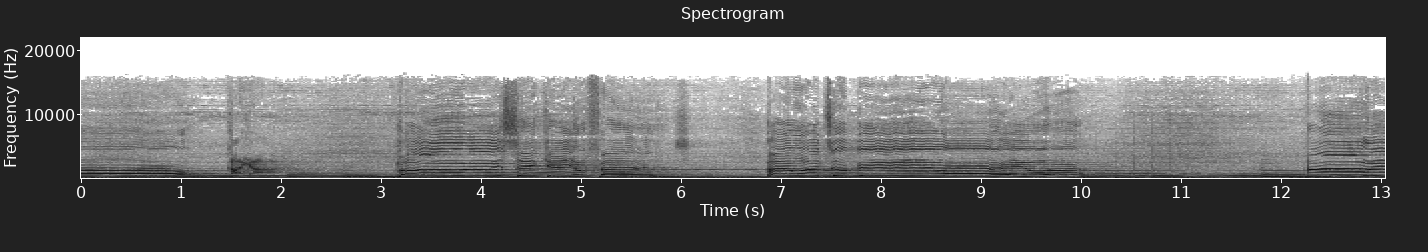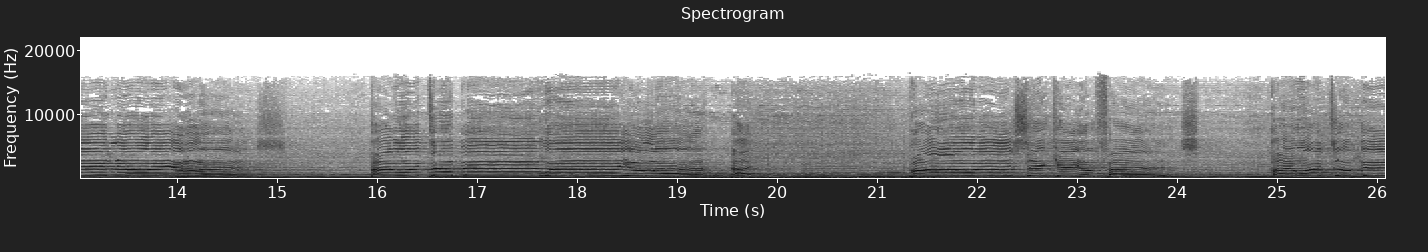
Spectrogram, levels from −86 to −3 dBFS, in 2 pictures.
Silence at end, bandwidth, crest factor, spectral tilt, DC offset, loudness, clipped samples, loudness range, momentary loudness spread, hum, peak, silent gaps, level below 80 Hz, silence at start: 0 s; 16.5 kHz; 12 dB; -4 dB/octave; under 0.1%; -13 LUFS; under 0.1%; 2 LU; 7 LU; none; 0 dBFS; none; -28 dBFS; 0 s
